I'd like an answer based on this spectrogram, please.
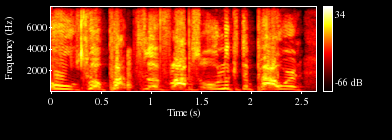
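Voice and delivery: put-on boastful voice, high and loud.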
